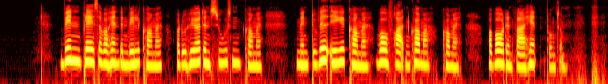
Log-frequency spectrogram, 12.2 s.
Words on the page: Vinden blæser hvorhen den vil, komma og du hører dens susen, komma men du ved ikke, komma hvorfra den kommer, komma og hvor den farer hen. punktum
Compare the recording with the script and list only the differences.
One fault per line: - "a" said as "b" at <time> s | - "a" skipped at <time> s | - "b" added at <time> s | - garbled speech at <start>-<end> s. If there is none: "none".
none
